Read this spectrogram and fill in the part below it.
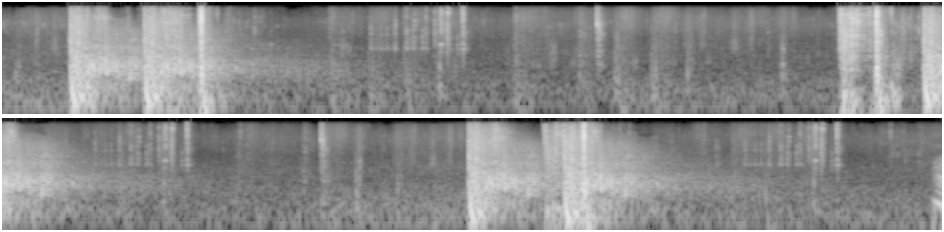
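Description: Gunfire in the survival game Rust, three separate bursts of rapid automatic shots spaced several seconds apart, loud and close, with quieter footsteps and movement in between.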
